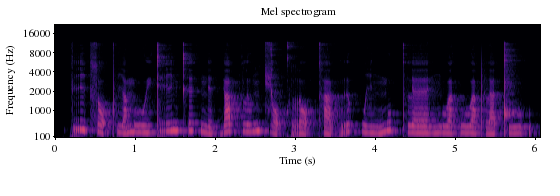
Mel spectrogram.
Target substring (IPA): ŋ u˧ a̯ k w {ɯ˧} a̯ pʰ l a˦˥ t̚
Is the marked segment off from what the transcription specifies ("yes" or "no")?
yes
